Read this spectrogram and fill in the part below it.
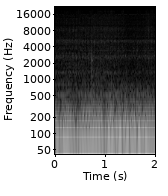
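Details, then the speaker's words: Ideal Logic combi boiler, reported vibrating loudly after about 20 minutes of heating. It is silent firing for the hot tap, but in service mode at low fire it produces a heavy throbbing, pulsing rumble shaking the casing. This normally indicates a faulty gas valve. "Um, but what I found is you stick it to service mode and put it into low fire, it will start vibrating like mad, which normally indicates the gas valves faulty."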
